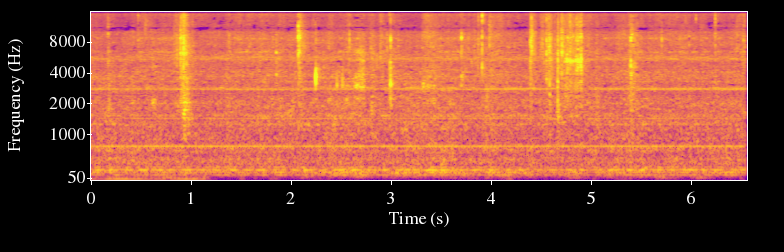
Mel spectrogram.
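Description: People chewing a sandwich: faint wet mouth clicks and smacks scattered through, over a steady low hum.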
